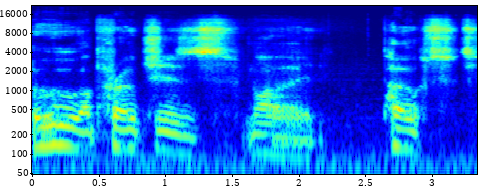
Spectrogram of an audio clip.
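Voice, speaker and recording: A man puts on a guttural character voice. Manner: challenging.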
